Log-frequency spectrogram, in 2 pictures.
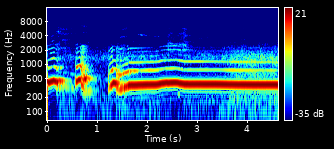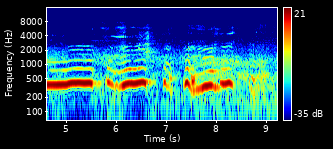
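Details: A grey wolf in Montana gives a long, steady, mid-pitched howl that breaks into wavering, sliding notes at the end.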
